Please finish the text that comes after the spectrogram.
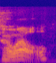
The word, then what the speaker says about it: Joel: Which actually makes sense in the last book because it's like, there's Hoel, pronounced Hoel. I'm like, in the Spanish tradition.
